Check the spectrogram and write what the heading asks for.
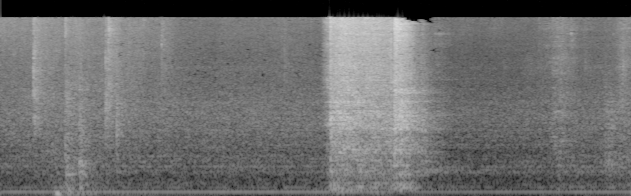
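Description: Oven being opened: a few light knocks from the oven door about half a second to a second in, then a loud scrape just under a second long as the metal oven rack slides out, over a steady low hum.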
